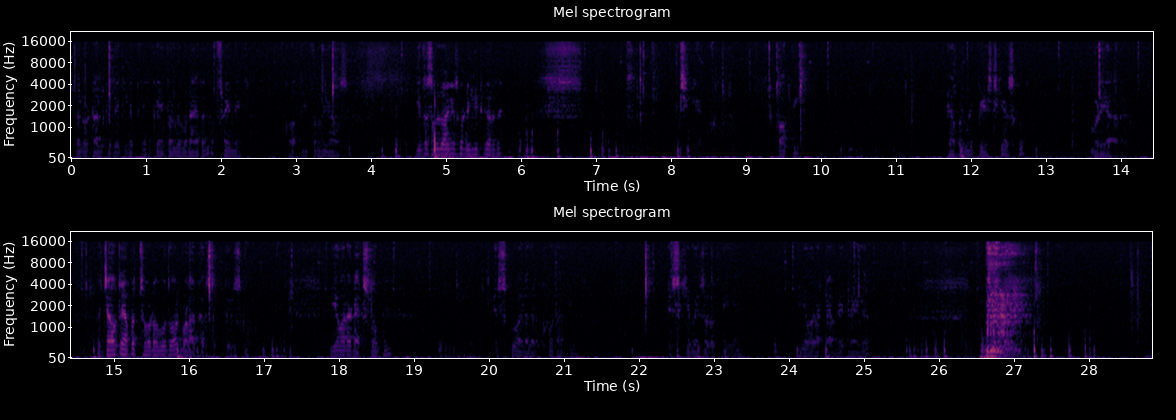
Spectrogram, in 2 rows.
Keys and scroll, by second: 9.5 ctrl+c, 11.1 ctrl+v.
